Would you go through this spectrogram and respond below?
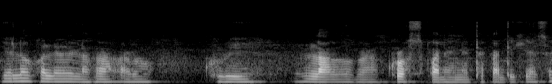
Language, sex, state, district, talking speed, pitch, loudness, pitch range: Nagamese, male, Nagaland, Kohima, 130 wpm, 120 Hz, -25 LUFS, 115-125 Hz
